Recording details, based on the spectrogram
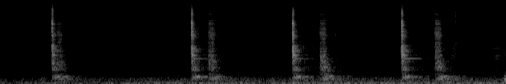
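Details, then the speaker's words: Old Snorkel TBA-42 manlift, hard to start with dodgy electrical connections: the solenoid, fed by the wire straight from the battery, gives sharp, clean clicks in quick pairs each time it is energized; it is pulling in properly. "that sounds like it's working so does that good deal"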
